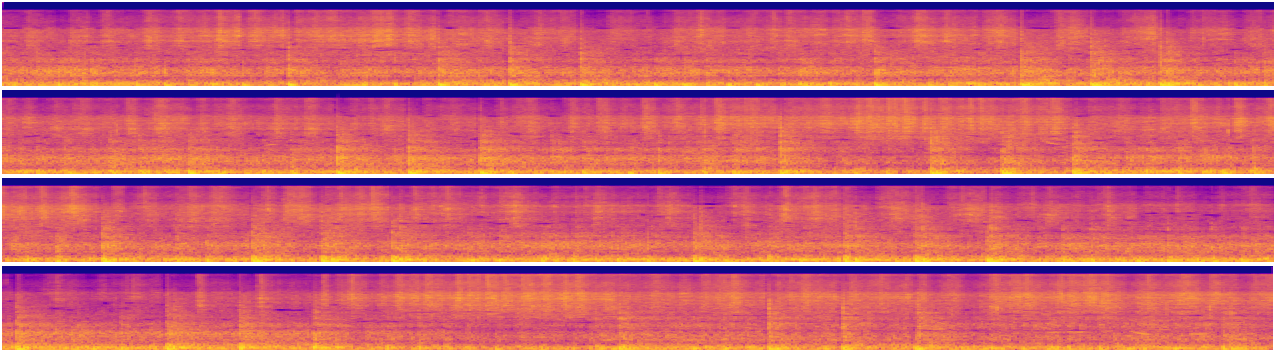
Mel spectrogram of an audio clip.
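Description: Drum music for a danza de pluma (Mexican feather dance), a steady beat pulsing evenly throughout.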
